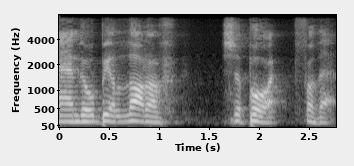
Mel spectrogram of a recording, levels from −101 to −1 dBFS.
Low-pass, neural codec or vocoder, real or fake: 7.2 kHz; codec, 16 kHz in and 24 kHz out, 1 kbps, XY-Tokenizer; fake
